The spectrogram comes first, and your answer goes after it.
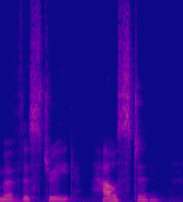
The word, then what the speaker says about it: Houston Street: And remember to pronounce the name of the street Houston, not Houston, like the city in Texas.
